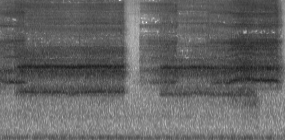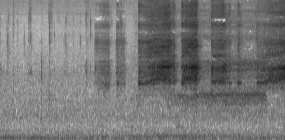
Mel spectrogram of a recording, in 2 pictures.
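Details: Two young common brushtail possum joeys screaming at each other: long, harsh, noisy screeches lasting a few seconds each, then broken, quieter rasping bursts and a final rising screech.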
